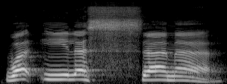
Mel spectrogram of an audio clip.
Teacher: С огласовки фатха уходим на удвоенный звук син и удерживаем свойство свист.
